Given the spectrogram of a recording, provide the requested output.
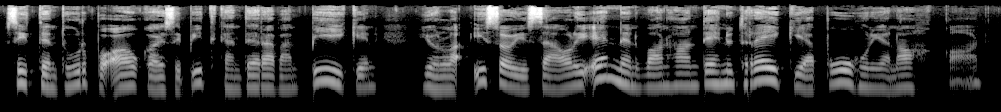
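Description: A woman calmly and expressively reading a children's story aloud. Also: low-pitched.

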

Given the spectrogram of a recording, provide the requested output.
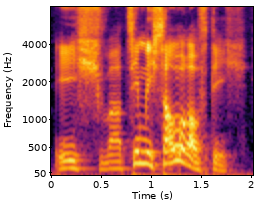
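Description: A dry, matter-of-fact young woman reporter, calm and a little annoyed, as a man reading a story puts her on. The delivery is unhurried, with a lively rise and fall. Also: medium pitch, gravelly, heavily acted.

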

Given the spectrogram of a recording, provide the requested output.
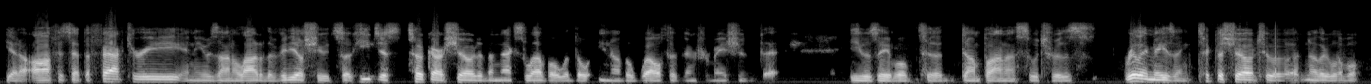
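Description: A man in his forties from western New York, chatting casually as a podcast guest, easygoing and halting with frequent fillers. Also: low voice, steady tone, dry recording, highs cut off. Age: 40s.

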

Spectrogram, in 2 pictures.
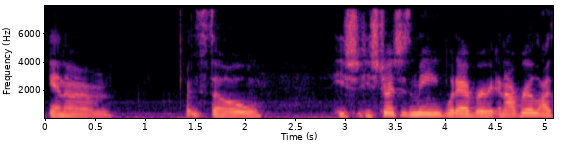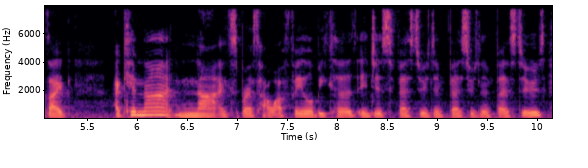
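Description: A woman's voice: fairly low pitch, unhurried. A woman talking candidly to camera, telling a personal story in a casual, frank way, swearing freely and filling with "like".

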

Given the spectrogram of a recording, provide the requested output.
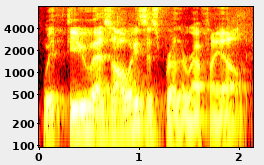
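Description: A man's voice: medium pitch, normal speed. A man co-hosting a casual religious chat podcast, playful and rambling, often laughing. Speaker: podcast co-host. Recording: echoey room.

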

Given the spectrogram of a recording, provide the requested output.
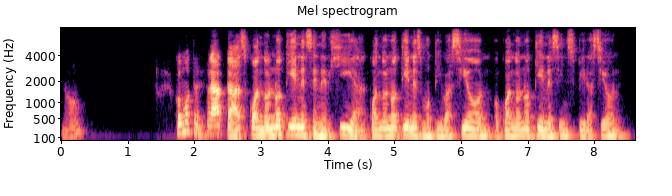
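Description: A man leading a self-help workshop, asking a long run of gentle reflective questions that trail off with a quiet "no?". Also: mid-range voice, slow pace. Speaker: workshop speaker.

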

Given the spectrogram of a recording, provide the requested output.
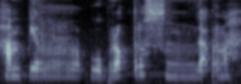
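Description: A woman's voice: mid-range voice, slow pace. Young woman telling a ghost story. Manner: animated, acts out quoted voices. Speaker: guest storyteller.

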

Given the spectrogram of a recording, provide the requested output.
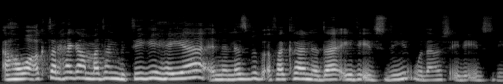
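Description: Egyptian arabic accent lady, soft mellow tone, chatty expert guest, flips between arabic and english. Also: on the high side, fairly even intonation, fast, dull audio. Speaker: guest expert, child psychologist. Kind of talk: casual explanatory chat, mixing Arabic and English.

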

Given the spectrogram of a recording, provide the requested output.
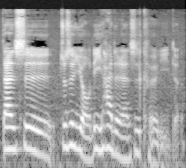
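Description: A woman's voice: fairly low pitch, moderate pace, a bit bright, a little hiss or hum. A woman hosting a casual podcast, explaining foods in a playful, teasing way. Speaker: podcast host.

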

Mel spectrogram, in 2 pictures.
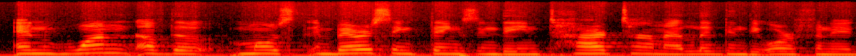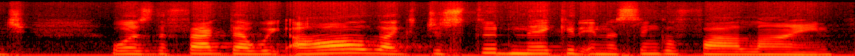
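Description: A woman's voice: a little high, normal speed, a little hiss or hum. A young woman from Romania with a Romanian accent, giving a personal testimony as a guest speaker, earnest and storytelling with frequent ums.

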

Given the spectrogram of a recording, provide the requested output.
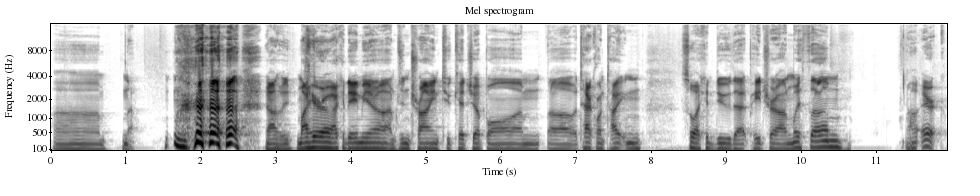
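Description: A man co-hosting a casual podcast, teasing his partner with short jokes and giggling often. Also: lowish voice. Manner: teasing, giggly, quick one-line interjections. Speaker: podcast co-host. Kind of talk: casual chat.

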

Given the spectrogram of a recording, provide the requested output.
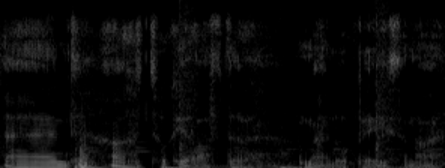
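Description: An older man, telling personal memories in a reflective, halting way and repeating phrases for emphasis. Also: low-pitched, expressive, vocal fry, faint music behind. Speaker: podcast host. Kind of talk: personal storytelling monologue.

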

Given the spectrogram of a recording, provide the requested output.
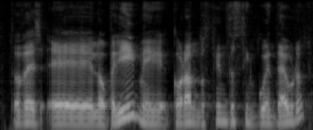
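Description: A man telling a long anecdote in casual chat on a podcast, acting out the dialogue as he goes. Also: mid-range voice. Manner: rapid storytelling with quoted dialogue. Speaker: podcast co-host.

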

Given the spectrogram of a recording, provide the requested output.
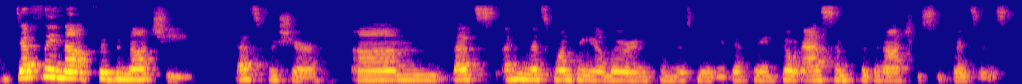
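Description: A woman co-hosting a casual podcast chat about a film, talking in an animated, chatty way. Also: mid-range voice, a little fast, poor audio. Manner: chatty, animated, laughs often. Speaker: podcast co-host. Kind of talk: casual movie discussion.

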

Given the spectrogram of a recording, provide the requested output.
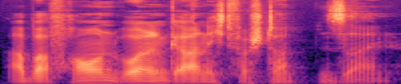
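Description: A man's voice: a bass voice, lively intonation, brisk, gravelly, pitched below the performer's own voice, exaggerated voice. A man voicing a world-weary, cynical male politician with dry, sardonic remarks in an audiobook. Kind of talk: audiobook character reading.

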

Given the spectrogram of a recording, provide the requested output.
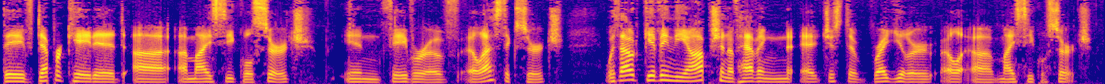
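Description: A man's voice: mid-range voice, slow pace. A man in casual tech discussion, rambling with fillers and restarts and a dry sarcastic streak.

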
